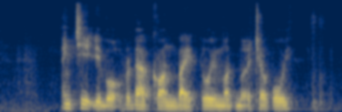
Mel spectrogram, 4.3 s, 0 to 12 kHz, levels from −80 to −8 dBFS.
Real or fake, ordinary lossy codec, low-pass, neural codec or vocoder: fake; MP3, 96 kbps; 10.8 kHz; codec, 16 kHz in and 24 kHz out, 0.8 kbps, FocalCodec, streaming, 65536 codes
